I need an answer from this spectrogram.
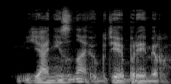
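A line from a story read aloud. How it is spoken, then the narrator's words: Whisper. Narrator (Russian): сказал шепотом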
